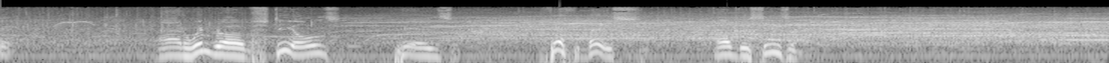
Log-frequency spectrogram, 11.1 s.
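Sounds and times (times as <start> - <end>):
stadium crowd making noise: 0.0 - 11.0
speech: 1.6 - 4.8, 5.5 - 6.5, 7.1 - 8.1.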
